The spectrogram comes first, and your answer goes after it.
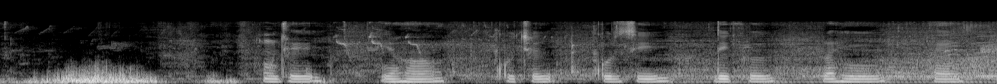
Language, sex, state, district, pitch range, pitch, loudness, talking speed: Hindi, male, Madhya Pradesh, Katni, 125-130 Hz, 130 Hz, -19 LUFS, 40 wpm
